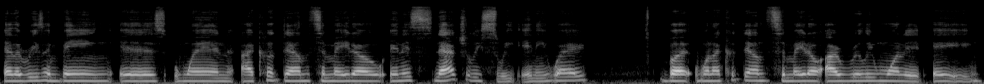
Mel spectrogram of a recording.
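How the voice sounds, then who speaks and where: An American woman with a hoarse, low, harsh voice gives a casual, folksy cooking voice-over, chatting straight to her viewers. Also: dark tone, dry recording, studio quality. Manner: folksy, chatty, addresses viewers as y'all and honey. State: hoarse, voice lost from the night before. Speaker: home cook, vlog host.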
